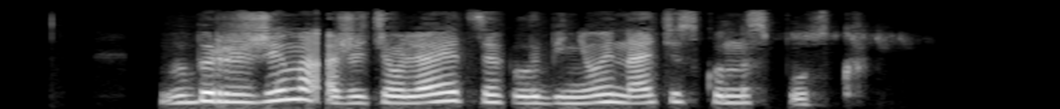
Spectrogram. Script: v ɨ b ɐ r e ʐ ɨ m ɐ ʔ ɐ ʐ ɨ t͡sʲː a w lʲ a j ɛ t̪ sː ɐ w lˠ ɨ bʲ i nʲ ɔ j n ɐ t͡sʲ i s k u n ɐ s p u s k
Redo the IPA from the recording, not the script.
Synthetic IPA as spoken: v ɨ b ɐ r ɛ ʐ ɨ m ɐ ʔ ɐ ʐ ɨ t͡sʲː a w lʲ a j ɛ t̪ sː ɐ ɣ lˠ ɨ bʲ i nʲ ɔ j n a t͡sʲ i s k u n ɐ s p u s k

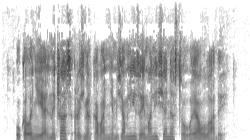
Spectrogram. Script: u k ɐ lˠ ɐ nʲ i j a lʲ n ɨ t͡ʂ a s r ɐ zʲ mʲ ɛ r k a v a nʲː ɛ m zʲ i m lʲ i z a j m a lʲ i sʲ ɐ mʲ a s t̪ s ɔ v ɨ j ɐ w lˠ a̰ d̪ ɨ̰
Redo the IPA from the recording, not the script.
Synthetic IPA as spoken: u k ɐ lˠ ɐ nʲ i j a lʲ n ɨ t͡ʂ a s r ɐ zʲ mʲ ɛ r k a v a nʲː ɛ m zʲ a m lʲ i z a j m a lʲ i sʲ ɐ mʲ a s t̪ s ɔ v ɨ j ɐ w lˠ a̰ d̪ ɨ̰

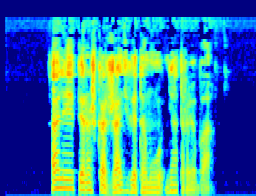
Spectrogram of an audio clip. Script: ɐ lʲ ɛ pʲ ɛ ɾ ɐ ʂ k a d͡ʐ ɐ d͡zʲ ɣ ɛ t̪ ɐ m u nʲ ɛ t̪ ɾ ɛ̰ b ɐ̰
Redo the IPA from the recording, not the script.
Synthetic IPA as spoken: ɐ lʲ ɛ pʲ ɛ ɾ ɐ ʂ k a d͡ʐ a d͡zʲ ɣ ɛ t̪ ɐ m u nʲ ɛ t̪ ɾ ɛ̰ b ɐ̰

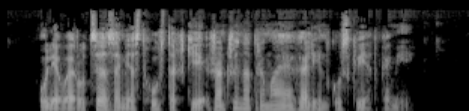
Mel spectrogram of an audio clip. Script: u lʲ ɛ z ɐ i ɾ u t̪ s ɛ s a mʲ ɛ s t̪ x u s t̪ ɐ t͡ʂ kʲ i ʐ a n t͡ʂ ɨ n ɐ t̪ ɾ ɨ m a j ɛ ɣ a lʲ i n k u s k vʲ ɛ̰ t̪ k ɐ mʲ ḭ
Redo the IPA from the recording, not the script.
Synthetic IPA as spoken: u lʲ ɛ v ɐ j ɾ u t̪ s ɛ z a mʲ ɛ s t̪ x u s t̪ ɐ t͡ʂ kʲ i ʐ a n t͡ʂ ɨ n ɐ t̪ ɾ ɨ m a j ɛ ɣ a lʲ i n k u s k vʲ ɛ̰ t̪ k ɐ mʲ ḭ

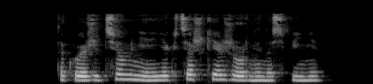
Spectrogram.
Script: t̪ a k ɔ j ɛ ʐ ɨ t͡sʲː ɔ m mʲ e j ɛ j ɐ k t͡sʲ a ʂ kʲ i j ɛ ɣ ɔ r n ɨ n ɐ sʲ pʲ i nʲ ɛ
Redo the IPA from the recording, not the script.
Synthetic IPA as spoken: t̪ a k ɔ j ɛ ʐ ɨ t͡sʲː ɔ m nʲ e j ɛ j ɐ k t͡sʲ a ʂ kʲ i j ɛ ʐ ɔ r n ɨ n ɐ sʲ pʲ i nʲ ɛ

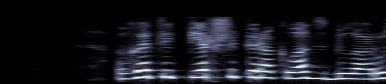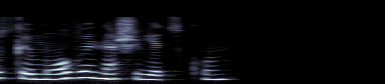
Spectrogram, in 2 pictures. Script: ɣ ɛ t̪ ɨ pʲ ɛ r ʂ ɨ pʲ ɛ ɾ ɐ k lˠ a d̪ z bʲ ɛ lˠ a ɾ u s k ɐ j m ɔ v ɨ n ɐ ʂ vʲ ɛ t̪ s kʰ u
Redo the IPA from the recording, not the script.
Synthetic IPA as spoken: ɣ ɛ t̪ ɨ pʲ ɛ r ʂ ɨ pʲ ɛ ɾ a k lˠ a d̪ z bʲ ɛ lˠ a ɾ u s k ɐ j m ɔ v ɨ n ɐ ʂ vʲ ɛ t̪ s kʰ u

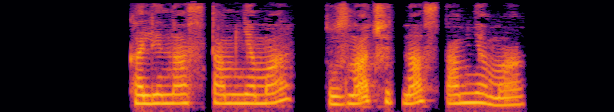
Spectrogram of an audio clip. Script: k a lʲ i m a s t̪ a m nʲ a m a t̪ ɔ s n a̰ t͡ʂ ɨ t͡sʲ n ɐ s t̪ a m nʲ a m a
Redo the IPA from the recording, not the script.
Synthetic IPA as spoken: k a lʲ i n a s t̪ a m nʲ a m a t̪ ɔ z n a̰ t͡ʂ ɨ t͡sʲ n a s t̪ a m nʲ a m a

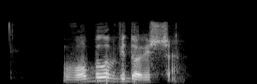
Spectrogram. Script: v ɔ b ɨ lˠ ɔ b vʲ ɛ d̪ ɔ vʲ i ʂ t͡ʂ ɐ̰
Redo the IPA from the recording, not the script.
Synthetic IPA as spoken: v ɔ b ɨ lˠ ɔ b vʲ i d̪ ɔ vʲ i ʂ t͡ʂ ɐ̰

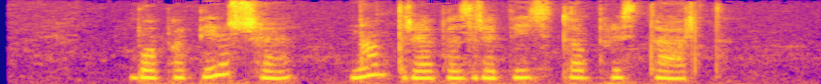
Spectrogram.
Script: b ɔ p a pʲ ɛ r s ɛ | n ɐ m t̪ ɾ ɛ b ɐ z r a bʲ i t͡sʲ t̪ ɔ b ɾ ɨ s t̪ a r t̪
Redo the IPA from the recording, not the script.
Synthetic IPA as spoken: b ɔ p a pʲ ɛ r ʂ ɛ | n a m t̪ ɾ ɛ b ɐ z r a bʲ i t͡sʲ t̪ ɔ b ɾ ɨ s t̪ a r t̪

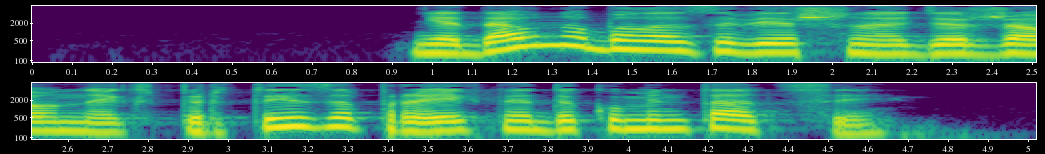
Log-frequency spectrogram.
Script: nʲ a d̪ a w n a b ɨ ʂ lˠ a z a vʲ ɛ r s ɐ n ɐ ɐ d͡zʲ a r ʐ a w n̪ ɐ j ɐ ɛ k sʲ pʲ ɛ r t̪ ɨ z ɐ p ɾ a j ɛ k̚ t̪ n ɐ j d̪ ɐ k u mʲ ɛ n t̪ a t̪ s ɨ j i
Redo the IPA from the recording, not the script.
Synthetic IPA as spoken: nʲ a d̪ a w n ɐ b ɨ lˠ a z a vʲ ɛ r ʂ ɐ n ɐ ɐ d͡zʲ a r ʐ a w n̪ ɐ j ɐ ɛ k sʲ pʲ ɛ r t̪ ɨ z ɐ p ɾ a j ɛ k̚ t̪ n ɐ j d̪ ɐ k u mʲ ɛ n t̪ a t̪ s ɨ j i

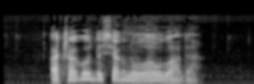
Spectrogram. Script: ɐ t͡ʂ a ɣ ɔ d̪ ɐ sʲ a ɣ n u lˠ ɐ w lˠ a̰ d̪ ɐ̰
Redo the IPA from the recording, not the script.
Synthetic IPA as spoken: ɐ t͡ʂ a ɣ ɔ d̪ ɐ sʲ a ɣ n u lˠ ɐ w lˠ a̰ d̪ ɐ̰

